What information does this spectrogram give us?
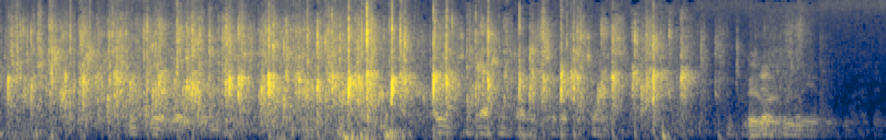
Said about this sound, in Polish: Brawa dla pana dyrektora.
